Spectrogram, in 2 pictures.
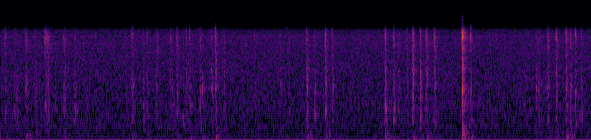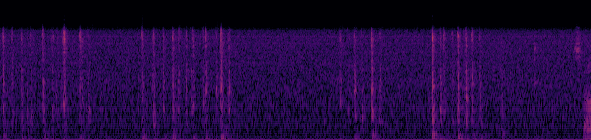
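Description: Steady typing on a computer keyboard as a password is entered, with a continuous patter of close, soft key clicks and a few louder taps throughout, with no speech.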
